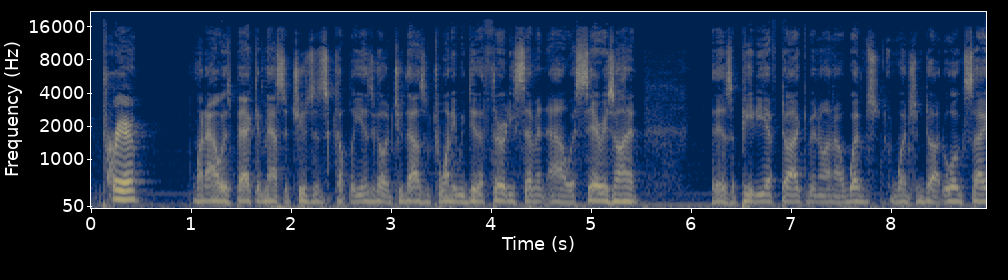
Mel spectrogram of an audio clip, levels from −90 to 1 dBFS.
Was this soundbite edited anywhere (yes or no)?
no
